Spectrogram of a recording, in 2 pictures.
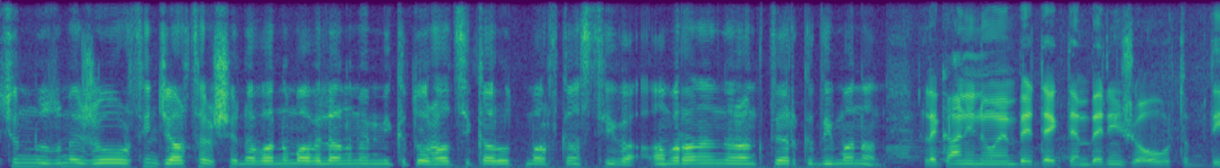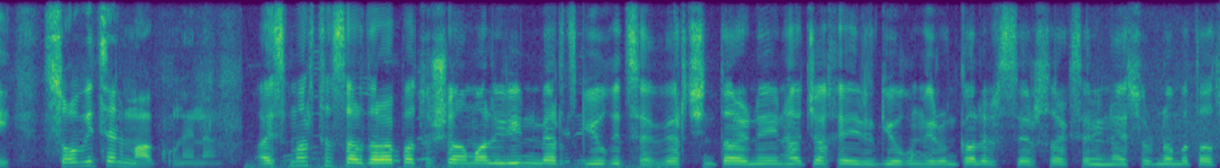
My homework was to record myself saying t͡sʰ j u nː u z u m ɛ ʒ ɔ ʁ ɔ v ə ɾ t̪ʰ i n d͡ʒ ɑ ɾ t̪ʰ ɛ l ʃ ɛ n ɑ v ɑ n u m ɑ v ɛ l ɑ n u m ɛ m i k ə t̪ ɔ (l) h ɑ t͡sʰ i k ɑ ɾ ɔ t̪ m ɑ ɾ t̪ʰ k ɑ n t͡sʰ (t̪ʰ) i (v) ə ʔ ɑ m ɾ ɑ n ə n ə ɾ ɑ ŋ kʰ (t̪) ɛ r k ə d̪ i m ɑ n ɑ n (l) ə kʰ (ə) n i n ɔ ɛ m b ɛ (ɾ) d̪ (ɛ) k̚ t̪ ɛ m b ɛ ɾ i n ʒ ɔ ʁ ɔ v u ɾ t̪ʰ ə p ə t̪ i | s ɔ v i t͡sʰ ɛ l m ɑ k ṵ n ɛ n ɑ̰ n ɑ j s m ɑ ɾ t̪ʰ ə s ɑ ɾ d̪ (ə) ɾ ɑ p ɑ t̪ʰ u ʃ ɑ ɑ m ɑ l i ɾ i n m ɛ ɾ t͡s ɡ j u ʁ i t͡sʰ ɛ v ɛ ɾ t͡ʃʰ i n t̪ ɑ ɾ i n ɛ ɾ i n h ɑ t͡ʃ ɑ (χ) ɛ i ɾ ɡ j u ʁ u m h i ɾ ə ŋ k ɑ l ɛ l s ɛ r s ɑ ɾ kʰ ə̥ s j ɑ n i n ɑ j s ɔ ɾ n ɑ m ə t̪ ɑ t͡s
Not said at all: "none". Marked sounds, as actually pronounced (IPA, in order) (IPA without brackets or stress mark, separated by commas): ɾ, t̪ʰ, v, d̪, l, ɑ, ɾ, ɛ, ɑ, χ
